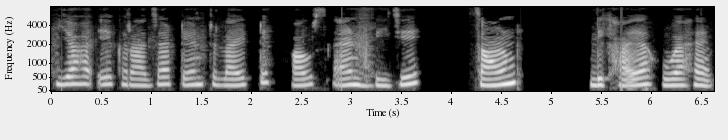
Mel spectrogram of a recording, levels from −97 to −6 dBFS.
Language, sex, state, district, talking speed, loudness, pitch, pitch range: Hindi, female, Chhattisgarh, Balrampur, 120 wpm, -23 LUFS, 240 Hz, 220-255 Hz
